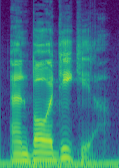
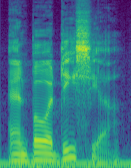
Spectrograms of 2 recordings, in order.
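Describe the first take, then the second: The two takes are said the same way.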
